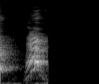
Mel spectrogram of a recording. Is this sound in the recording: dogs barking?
yes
